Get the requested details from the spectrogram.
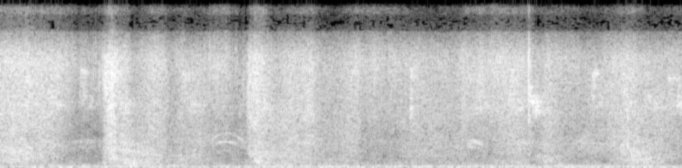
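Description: Loose soil trickles and pours down onto a heap.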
